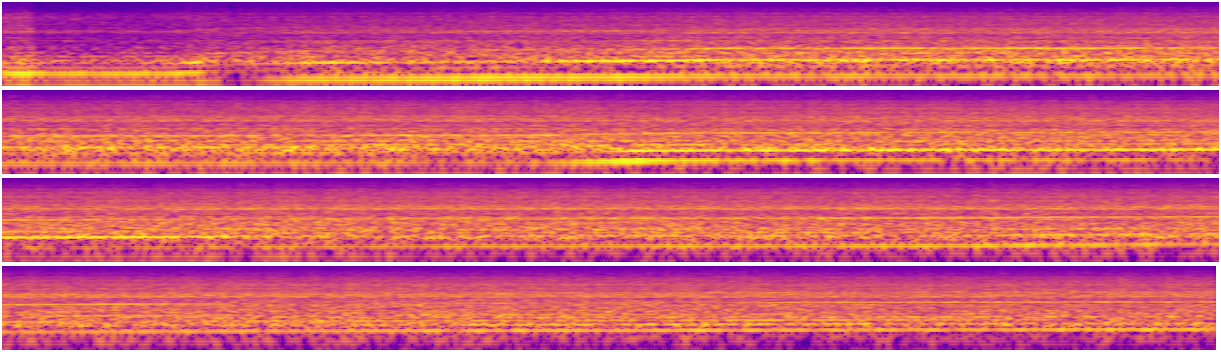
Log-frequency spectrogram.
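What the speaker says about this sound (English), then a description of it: "let me go ahead and redo that rev test and see where it's at the upper RPMs" A car engine with connected breathers starts at idle and then climbs in one long, steady rev to high RPM during a rev test. The sustained drone rises in pitch over about twenty seconds, close and loud, with no talking.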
